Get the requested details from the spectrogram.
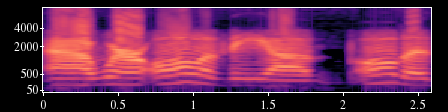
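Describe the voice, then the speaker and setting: A woman with an American accent speaks with a bright, sharp tone and ordinary pitch variation, recorded dry and close with no echo against a quiet background. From United States. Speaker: author and former education policy advisor. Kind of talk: interview answer.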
